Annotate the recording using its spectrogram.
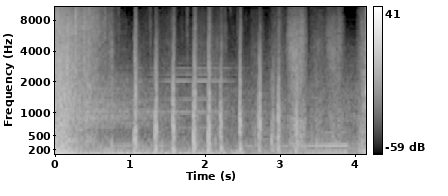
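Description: Footsteps run quickly on a hard wet street.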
